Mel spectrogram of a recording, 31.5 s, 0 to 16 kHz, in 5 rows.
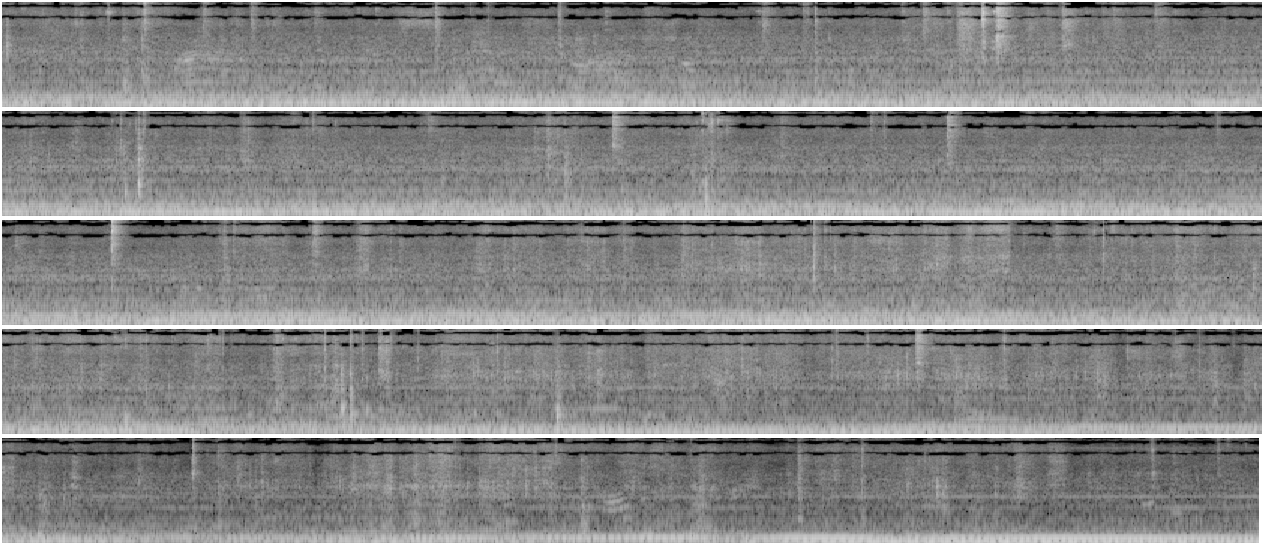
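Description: Airbus A320-200 jet engines heard from inside the cabin during taxi, a steady droning hum. About two-thirds of the way through, the engine tones fall in pitch over several seconds, and a deeper, stronger drone comes up near the end.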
